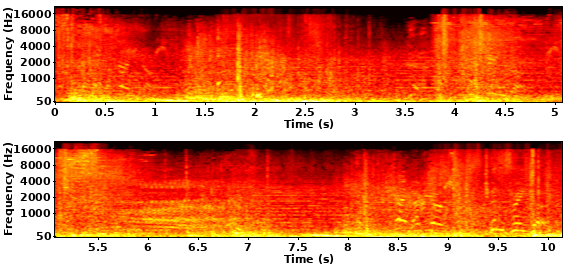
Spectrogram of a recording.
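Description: Bombarda blasting spell explosions in the game Hogwarts Legacy: loud repeated booms and crashing bursts amid dense, continuous combat noise, with a voice shouting spell names over the din.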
